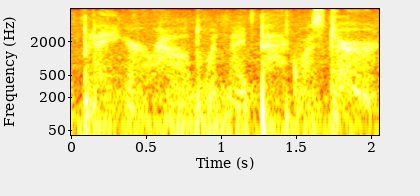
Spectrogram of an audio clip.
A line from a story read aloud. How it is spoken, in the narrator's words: the ghost whispered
